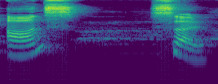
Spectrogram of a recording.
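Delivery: Answer drawn out very slowly, split into its two syllables; slow teaching demo of answer in two beats. Shown as a demonstration. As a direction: stretch answer to show each syllable. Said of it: "दो आवाजें".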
